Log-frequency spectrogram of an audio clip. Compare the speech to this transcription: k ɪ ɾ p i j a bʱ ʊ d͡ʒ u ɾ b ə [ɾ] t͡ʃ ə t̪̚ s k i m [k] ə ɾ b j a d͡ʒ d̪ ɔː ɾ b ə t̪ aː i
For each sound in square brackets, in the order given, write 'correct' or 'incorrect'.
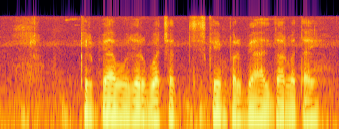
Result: incorrect, incorrect

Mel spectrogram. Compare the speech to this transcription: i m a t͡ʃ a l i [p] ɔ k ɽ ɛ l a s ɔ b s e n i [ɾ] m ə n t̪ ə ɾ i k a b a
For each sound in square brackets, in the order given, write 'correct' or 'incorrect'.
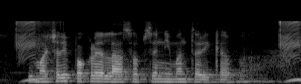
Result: correct, incorrect

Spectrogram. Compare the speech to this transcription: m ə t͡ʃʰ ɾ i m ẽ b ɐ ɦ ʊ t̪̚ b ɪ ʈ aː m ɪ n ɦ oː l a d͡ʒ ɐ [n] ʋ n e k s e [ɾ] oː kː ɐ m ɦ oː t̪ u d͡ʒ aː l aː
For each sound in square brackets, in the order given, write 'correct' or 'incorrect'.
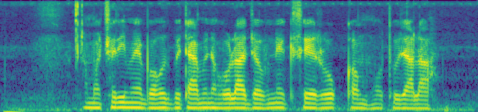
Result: incorrect, correct

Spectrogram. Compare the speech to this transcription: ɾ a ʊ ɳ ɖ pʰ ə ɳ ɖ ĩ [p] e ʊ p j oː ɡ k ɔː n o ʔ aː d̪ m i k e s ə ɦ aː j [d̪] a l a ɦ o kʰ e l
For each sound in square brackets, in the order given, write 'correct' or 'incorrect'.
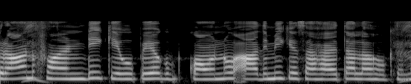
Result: incorrect, incorrect

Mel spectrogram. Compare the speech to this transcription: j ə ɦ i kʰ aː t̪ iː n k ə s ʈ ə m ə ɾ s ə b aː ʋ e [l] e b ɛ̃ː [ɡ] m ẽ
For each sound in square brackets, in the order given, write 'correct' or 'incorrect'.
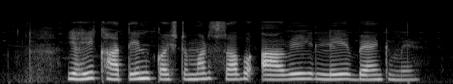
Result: correct, incorrect

